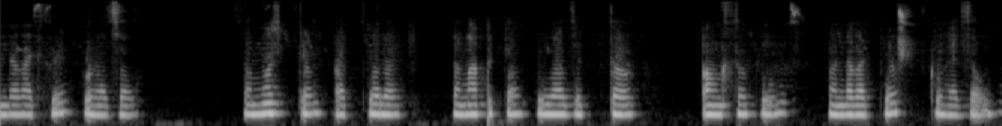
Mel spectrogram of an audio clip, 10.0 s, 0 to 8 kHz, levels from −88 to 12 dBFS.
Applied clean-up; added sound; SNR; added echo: neural mask model DeepFilterNet 3.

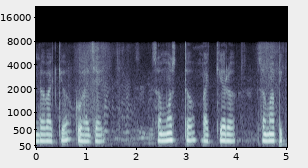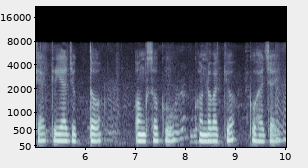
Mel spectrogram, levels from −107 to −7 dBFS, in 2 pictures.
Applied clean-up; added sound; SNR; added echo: none; none; none; none.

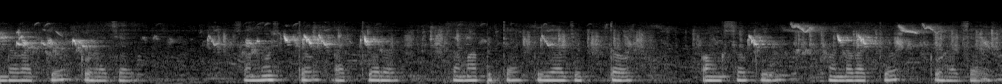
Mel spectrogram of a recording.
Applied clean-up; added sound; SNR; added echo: none; Bird vocalization, bird call, bird song; -2 dB; reverberation time 0.9 s.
